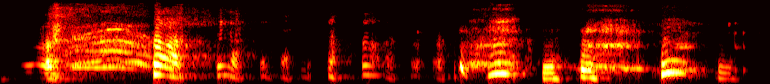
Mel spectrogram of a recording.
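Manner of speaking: a big real burst of laughter. Real, not acted. Telling a mate about nights out, bursting into real laughter. Laughing at his own story.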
